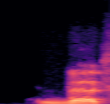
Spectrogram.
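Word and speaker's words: Beuc: Et du coup, ça s'appelle, alors vous prenez bien note, ça s'appelle l'Osteria del Buck. Buck, ça s'écrit B-E-U-C, c'est du lombard.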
